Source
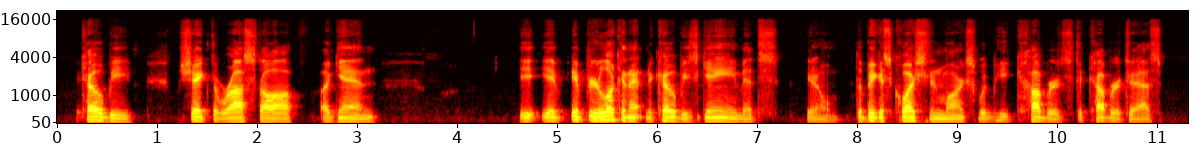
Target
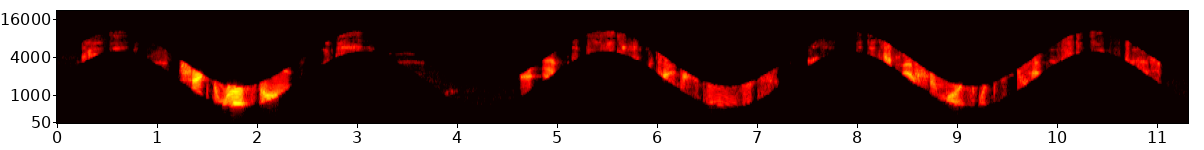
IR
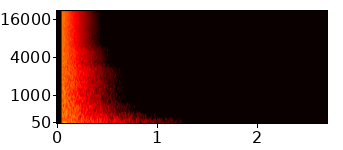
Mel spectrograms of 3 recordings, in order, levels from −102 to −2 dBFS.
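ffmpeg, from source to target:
-af "asubboost=boost=11:cutoff=240,afftfilt=real='re*between(b*sr/1024,940*pow(7200/940,0.5+0.5*sin(2*PI*0.41*pts/sr))/1.41,940*pow(7200/940,0.5+0.5*sin(2*PI*0.41*pts/sr))*1.41)':imag='im*between(b*sr/1024,940*pow(7200/940,0.5+0.5*sin(2*PI*0.41*pts/sr))/1.41,940*pow(7200/940,0.5+0.5*sin(2*PI*0.41*pts/sr))*1.41)':win_size=1024:overlap=0.75"

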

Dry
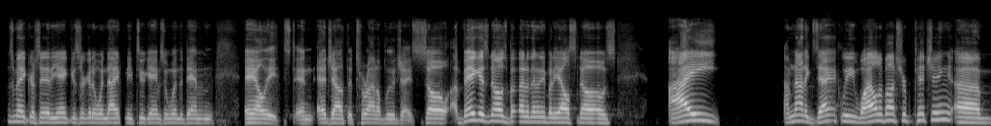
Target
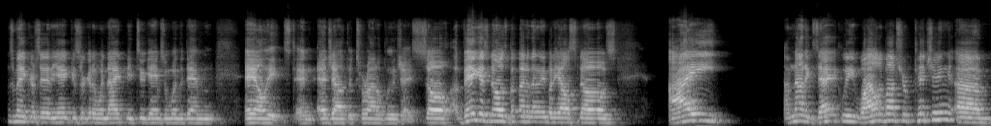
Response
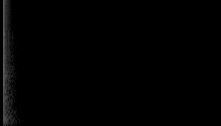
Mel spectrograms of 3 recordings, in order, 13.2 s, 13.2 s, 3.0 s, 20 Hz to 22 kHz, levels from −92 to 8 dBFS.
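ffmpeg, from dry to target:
-filter_complex "[0:a]aeval=exprs='0.596*(cos(1*acos(clip(val(0)/0.596,-1,1)))-cos(1*PI/2))+0.0596*(cos(3*acos(clip(val(0)/0.596,-1,1)))-cos(3*PI/2))+0.0211*(cos(6*acos(clip(val(0)/0.596,-1,1)))-cos(6*PI/2))':channel_layout=same[link_01];[1:a]atrim=start_sample=2205,afade=type=out:start_time=0.36:duration=0.01,atrim=end_sample=16317[link_02];[link_01][link_02]afir=irnorm=-1:irlink=0,alimiter=level_in=15dB:limit=-1dB:release=50:level=0:latency=1,volume=-2.5dB"

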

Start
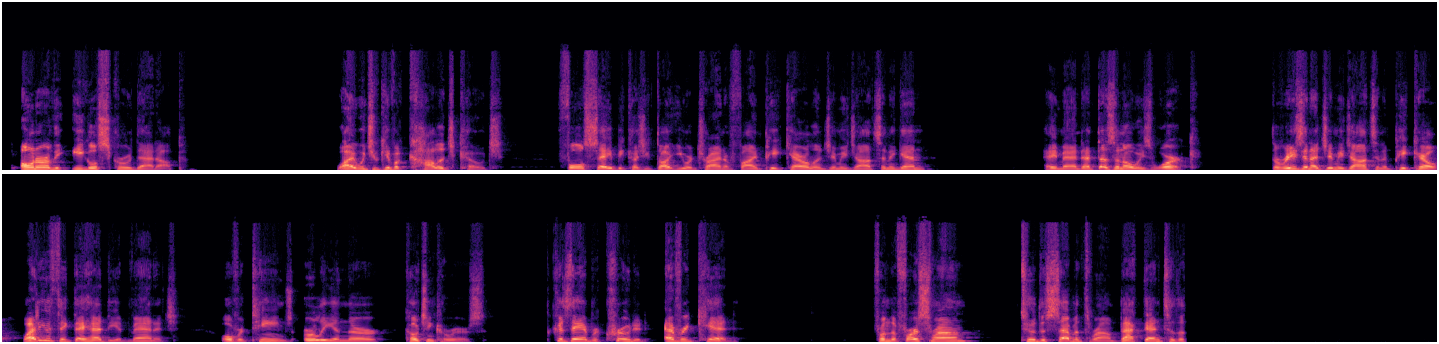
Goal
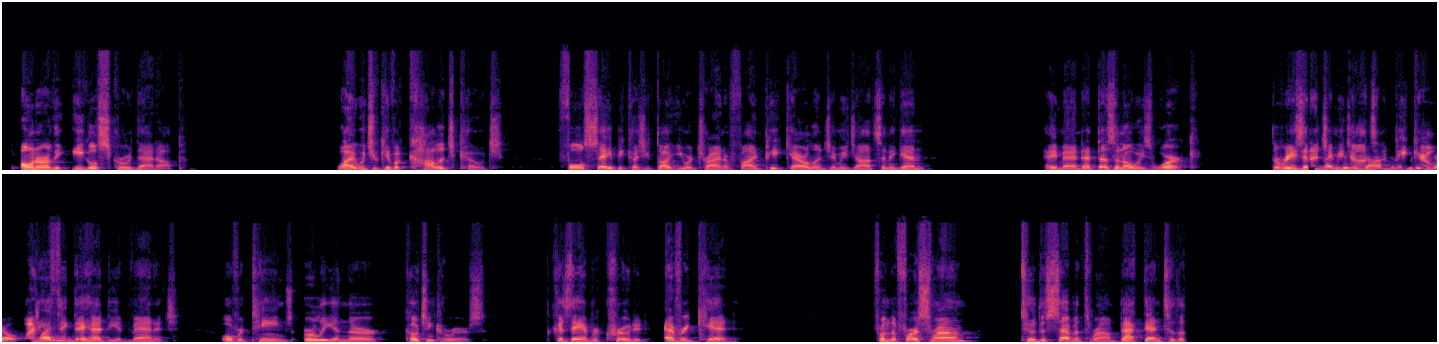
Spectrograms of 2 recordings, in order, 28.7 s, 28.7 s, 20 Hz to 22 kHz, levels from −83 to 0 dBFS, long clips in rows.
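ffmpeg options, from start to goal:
ffmpeg -i in.wav -filter_complex "[0:a]asettb=1/sr,asplit=3[link_01][link_02][link_03];[link_01]atrim=end=13.064[link_04];[link_02]atrim=start=13.06:end=15.14,asetpts=PTS-STARTPTS,afade=type=in:duration=0.004:curve=qsin,afade=type=out:start_time=2.076:duration=0.004:curve=qsin,acrossover=split=250|1100[link_05][link_06][link_07];[link_05]adelay=70[link_08];[link_06]adelay=150[link_09];[link_08][link_09][link_07]amix=inputs=3:normalize=0,atrim=end_sample=91728[link_10];[link_03]atrim=start=15.136[link_11];[link_04][link_10]acrossfade=duration=0.004:curve1=hsin:curve2=qsin[link_12];[link_12][link_11]acrossfade=duration=0.004:curve1=qsin:curve2=hsin,volume=-2.5dB" out.wav

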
